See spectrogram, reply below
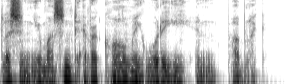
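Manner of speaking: put-on serious tone. Recounting a meeting, the speaker quotes what the man he met told him: retelling a very serious remark. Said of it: "he said to me very seriously".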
